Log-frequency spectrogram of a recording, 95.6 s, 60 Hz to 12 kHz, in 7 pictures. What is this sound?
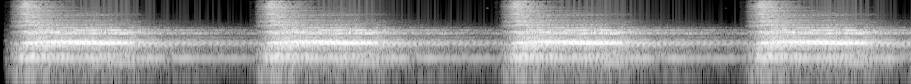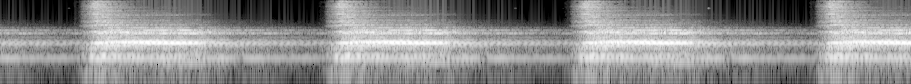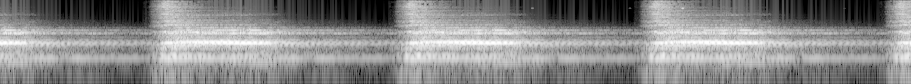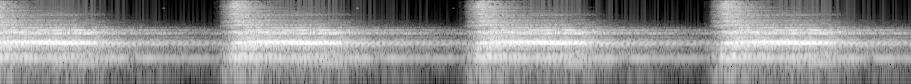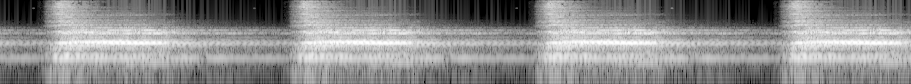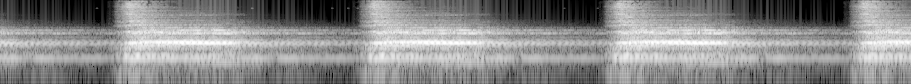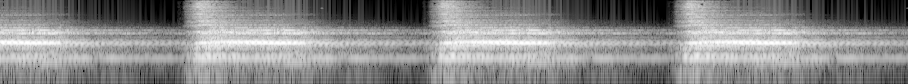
Create Alarm/Klaxon 1 sound from brainclaim's "saw-cutting" sound. Use Audacity:
• Cut from 3.678s to 4.696 (end)
• Select from 2.023s to 3.678 (end)
- Effect→Adjustable Fade
Fade Type: Fade Up
Mid-fade Adjust (%): 0.0
Start/End as: % of Original
Start (or end) 100
Start (or end) 100
Handy Presets (override controls): Exponential Out
- Effect→Repeat
Number of repeats to add: 25
Tiếng Báo Động
alarm, danger, klaxon, warning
